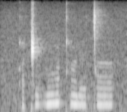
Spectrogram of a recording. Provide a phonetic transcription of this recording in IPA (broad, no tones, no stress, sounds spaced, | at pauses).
qʼ ə ǁ o ɦ õː qʰ õ ɾ əː ǀ ʌ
